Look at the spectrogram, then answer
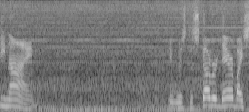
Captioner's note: train hissing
